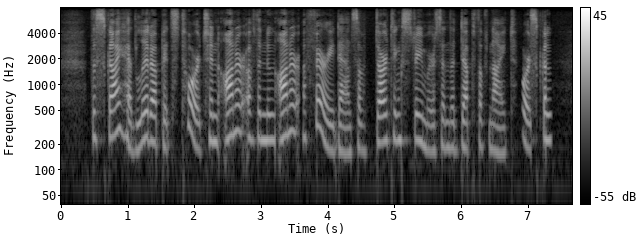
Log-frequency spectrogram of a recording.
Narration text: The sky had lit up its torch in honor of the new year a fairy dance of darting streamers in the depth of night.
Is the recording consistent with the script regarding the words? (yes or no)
no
